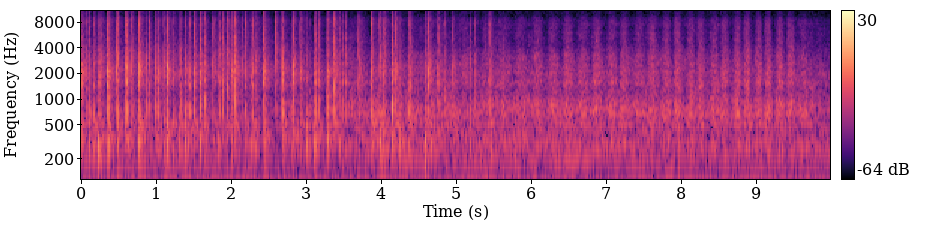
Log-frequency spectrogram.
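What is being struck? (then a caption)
Printed cardboard box. Long acrylic nails tap and scratch the front face of a printed cardboard retail box for a studio microphone, held upright, hollow with its contents inside. A quick run of sharp, bright, dry clicks fills the first half, then gives way to softer, continuous scratching with faint ticks and almost no low end.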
